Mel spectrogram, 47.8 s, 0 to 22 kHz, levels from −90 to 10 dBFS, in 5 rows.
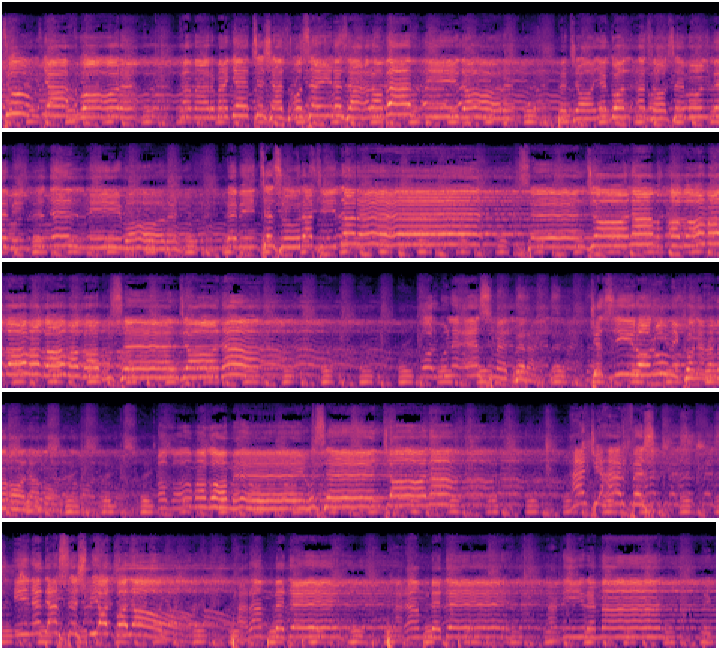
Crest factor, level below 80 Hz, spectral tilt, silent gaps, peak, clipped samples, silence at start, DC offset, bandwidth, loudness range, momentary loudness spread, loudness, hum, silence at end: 18 dB; -46 dBFS; -2.5 dB/octave; none; -2 dBFS; under 0.1%; 0 s; under 0.1%; 15.5 kHz; 6 LU; 12 LU; -18 LUFS; none; 0 s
